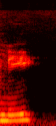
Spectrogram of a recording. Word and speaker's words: knee: your thigh to your calf it's called your knee got a foot here so the joint that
